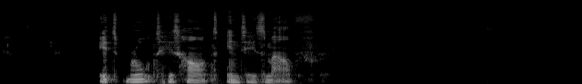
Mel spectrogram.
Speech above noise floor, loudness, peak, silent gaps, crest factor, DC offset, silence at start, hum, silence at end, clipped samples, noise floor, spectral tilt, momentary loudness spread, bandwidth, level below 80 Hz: over 55 dB; -36 LUFS; -16 dBFS; none; 24 dB; under 0.1%; 1 s; none; 2.7 s; under 0.1%; under -90 dBFS; -5 dB/octave; 8 LU; 14.5 kHz; -68 dBFS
